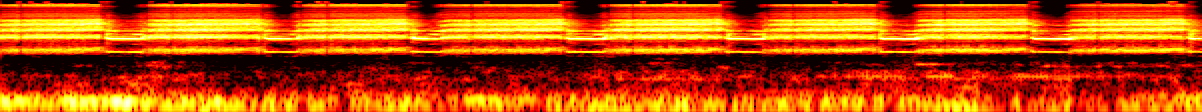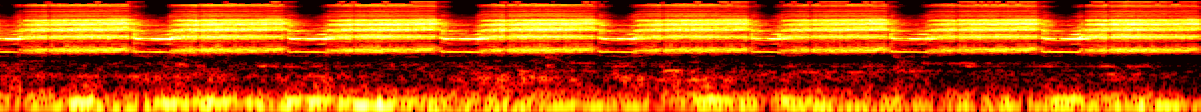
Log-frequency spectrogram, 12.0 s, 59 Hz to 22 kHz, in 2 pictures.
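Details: Tonggeret, a cicada, singing in the late afternoon far out in the countryside: continuous shrill buzzing broken into rhythmic pulses, around 78 per minute, steady throughout, over a quiet low hum.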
